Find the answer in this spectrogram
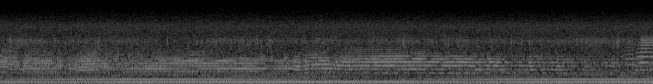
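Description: Eerie analog-horror soundtrack: a steady low electrical hum under hiss, with layered sustained tones held above it that slide down in pitch a few times.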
